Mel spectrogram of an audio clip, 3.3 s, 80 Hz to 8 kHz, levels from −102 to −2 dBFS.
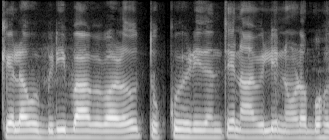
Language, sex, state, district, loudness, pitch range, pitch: Kannada, male, Karnataka, Bangalore, -16 LUFS, 135-150 Hz, 145 Hz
